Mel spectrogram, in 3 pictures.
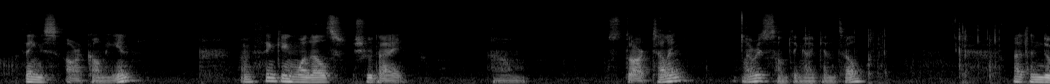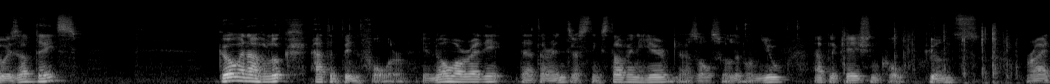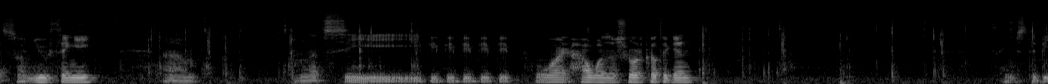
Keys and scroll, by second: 8.6 super+", 9.8 shift+super+Return, 19.4 ctrl+alt+t, 19.7-20.8 typing.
